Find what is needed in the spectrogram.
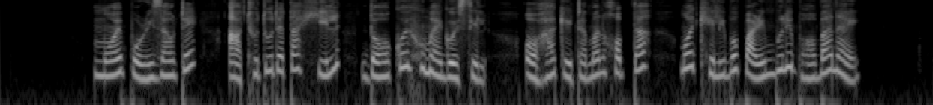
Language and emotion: Assamese, fearful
